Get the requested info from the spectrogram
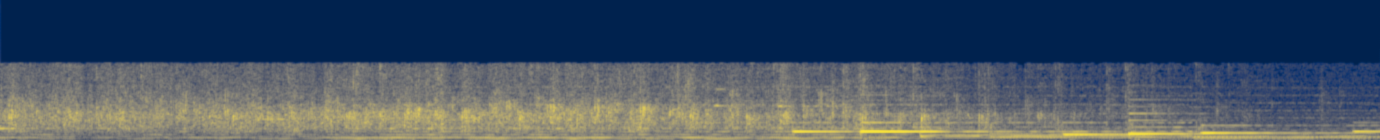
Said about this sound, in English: The sketch we watched this morning is one of the best messages on honor you will ever see. Let's clap our hands for this production.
